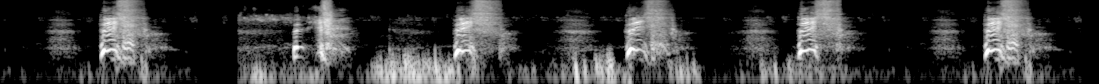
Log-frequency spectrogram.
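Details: Six sneezes in a row from a woman, each a quick inward gasp then a sharp burst, repeated as an edited loop; sneezing.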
